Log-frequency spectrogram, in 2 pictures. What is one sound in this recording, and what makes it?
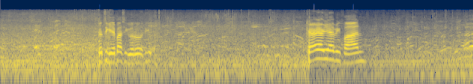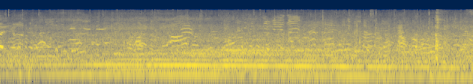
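People chatter in the background outdoors.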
